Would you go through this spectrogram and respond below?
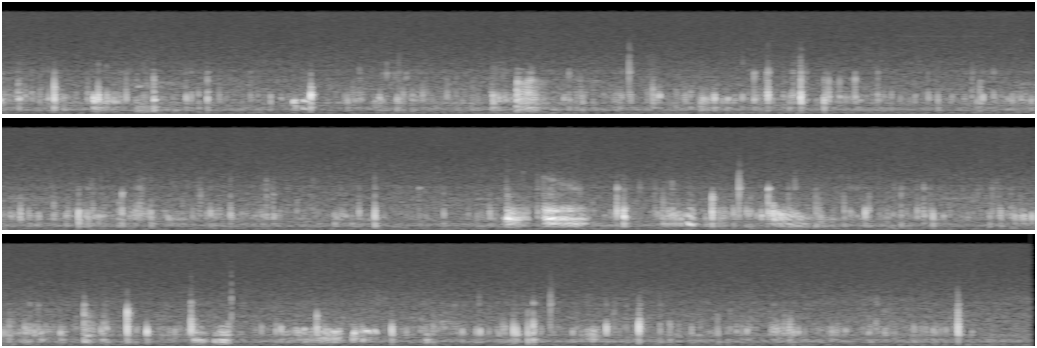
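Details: Continuous gurgling, bubbling and clicking stomach growling after waking up, loud and typical of active bowel sounds (borborygmi).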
